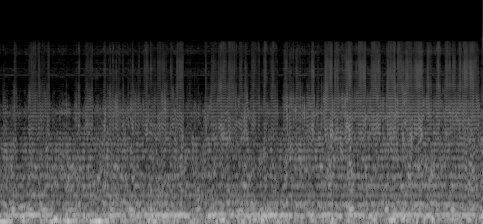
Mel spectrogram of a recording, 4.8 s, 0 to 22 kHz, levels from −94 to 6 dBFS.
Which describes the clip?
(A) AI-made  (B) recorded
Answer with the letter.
A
